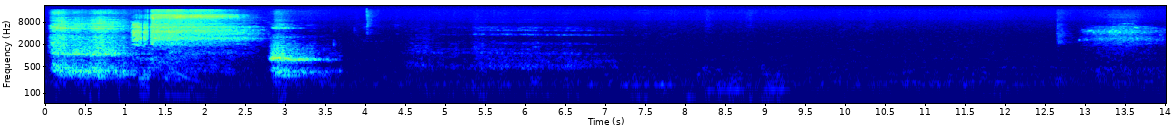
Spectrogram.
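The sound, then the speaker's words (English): A long, loud, deep breath drawn in for a few seconds, filling the lungs as much as possible, followed by a brief forceful rush of air, then near silence with faint background noise. “So after the count of five, taking a deep breath, filling up your lungs as much as you possibly can.”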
